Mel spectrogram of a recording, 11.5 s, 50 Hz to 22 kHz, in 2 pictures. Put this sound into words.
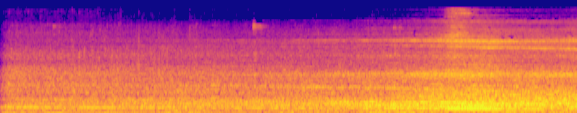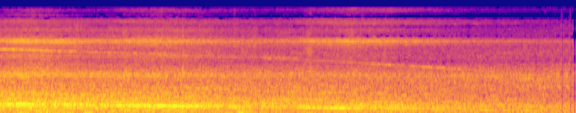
Sound effects > Vehicles
Tram sound
15, city, iPhone, light, mics, Pro, rain, Tram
